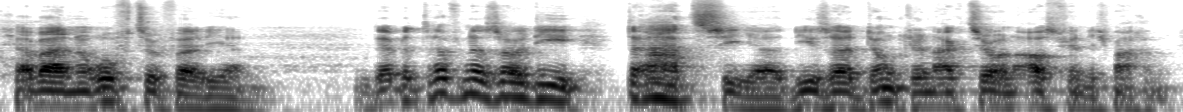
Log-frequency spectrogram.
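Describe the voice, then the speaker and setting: An actor playing a bossy, self-important investment tycoon in a German radio play, excitable, indignant and emphatic. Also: male voice, lowish voice, normal speed, vocal fry, roomy sound. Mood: indignant, blustering. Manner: excitable, emphatic, repeating himself.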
